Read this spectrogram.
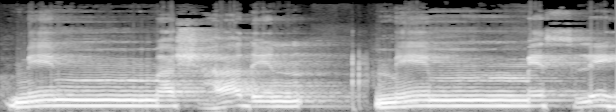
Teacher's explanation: نون ساکن کے بعد میم حروف یرملون ادغام غنہ کے ساتھ ہوگا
